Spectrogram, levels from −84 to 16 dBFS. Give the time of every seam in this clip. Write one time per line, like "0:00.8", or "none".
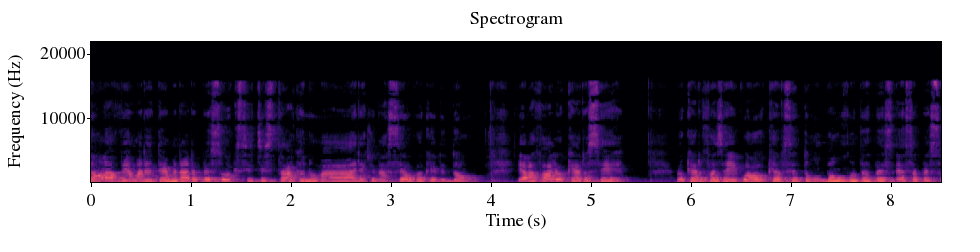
0:02.8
